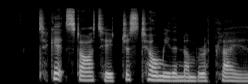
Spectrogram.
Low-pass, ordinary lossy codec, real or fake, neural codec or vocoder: 14.4 kHz; none; real; none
